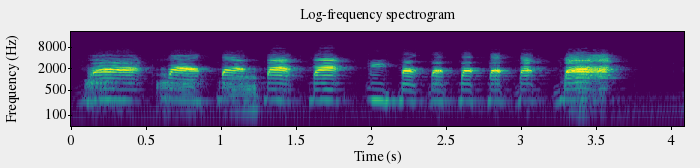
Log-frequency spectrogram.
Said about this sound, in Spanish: Grazna el pato patoso.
